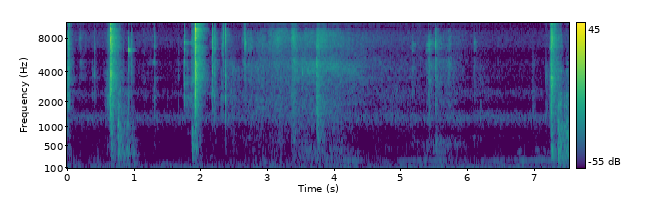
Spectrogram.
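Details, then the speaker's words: BMW R1200C motorcycle, key on: sharp irregular clicks from inside the fuel tank with no usual pump whirr; swapping relays and fuses made no difference; failed fuel pump, replaced. "And there's definitely that clicking sound that we can hear is coming from inside of the tank."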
